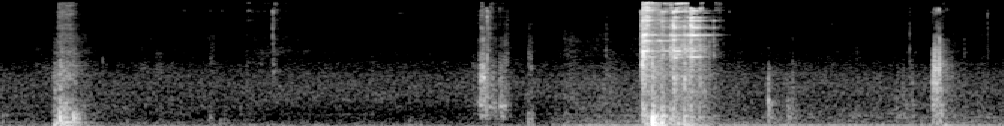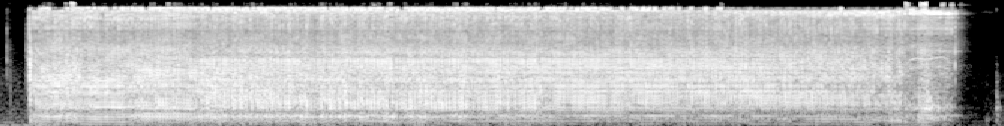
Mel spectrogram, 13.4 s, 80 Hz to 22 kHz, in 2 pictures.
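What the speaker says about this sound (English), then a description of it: "A really tiny impact driver with a flex battery" A Metabo HPT WH18DDX impact driver with a flex battery removes a bolt. A few scattered knocks and clinks come first, then a loud, sustained hammering rattle that runs for several seconds before stopping abruptly.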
